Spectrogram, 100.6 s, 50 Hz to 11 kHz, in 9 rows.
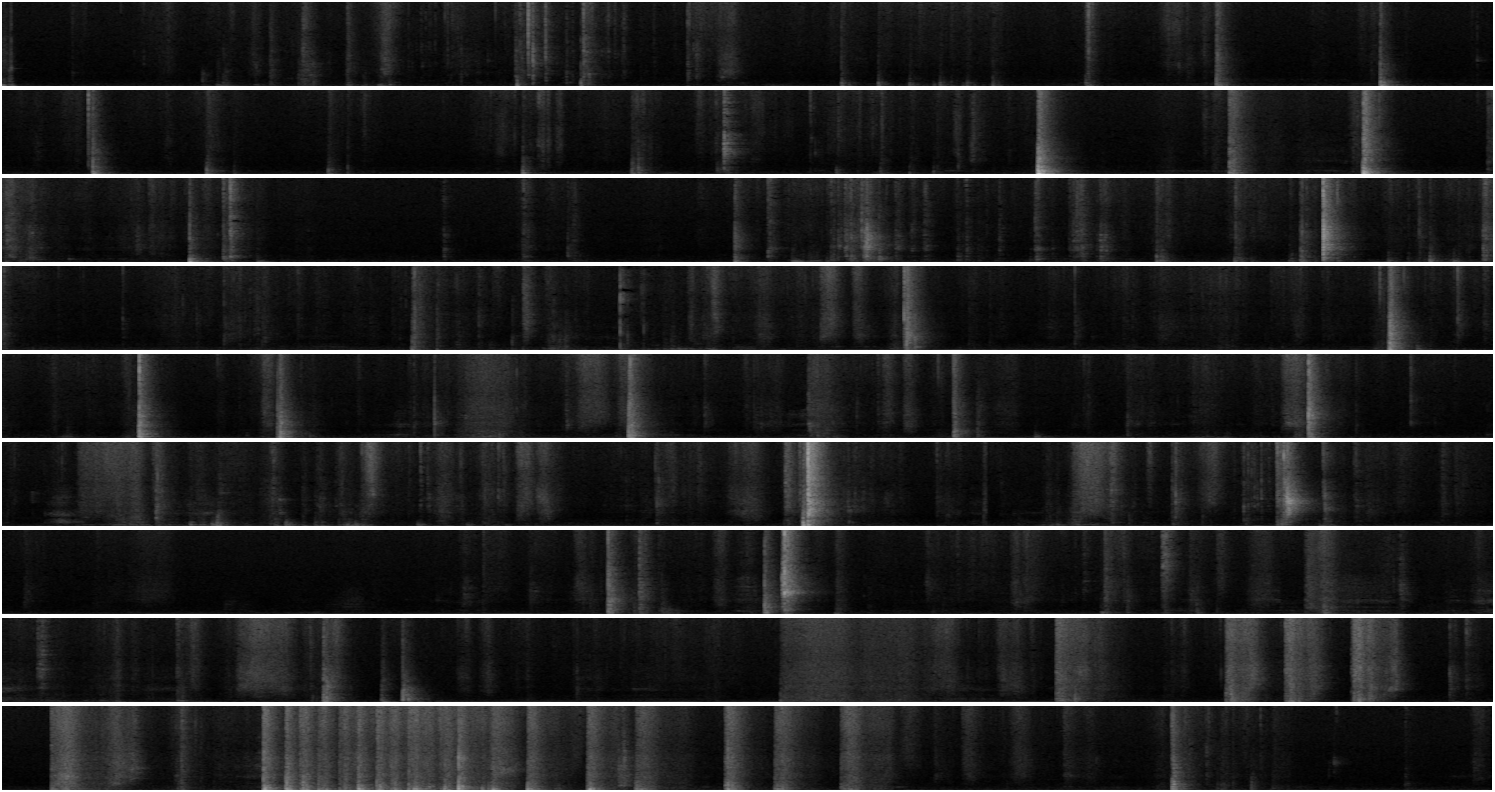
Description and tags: Hits on stuffed animals, recorded with a Zoom H2N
